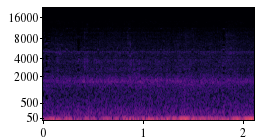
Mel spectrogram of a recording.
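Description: Harley-Davidson Iron 1200's air-cooled V-twin running steadily while the motorcycle is ridden, a low rumble under wind noise on the microphone.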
